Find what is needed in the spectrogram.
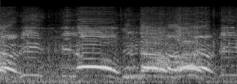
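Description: Protesters shouting slogans together in a loud, rhythmic chant of short shouted phrases.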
